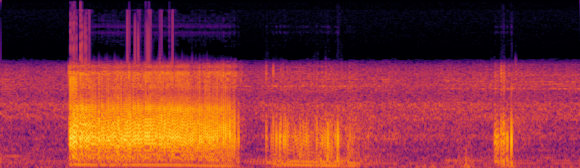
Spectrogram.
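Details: A sleeping dog napping gives a loud, rough, rattling snore lasting over a second, followed by a softer fluttering breath and a brief snort: snoring.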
